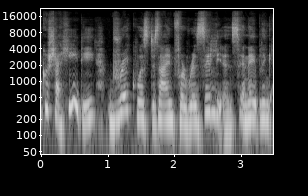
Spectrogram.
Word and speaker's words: BRCK: Juliana carried this vision forward by designing Brick, which is spelled BRCK, a rugged, portable Wi-Fi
